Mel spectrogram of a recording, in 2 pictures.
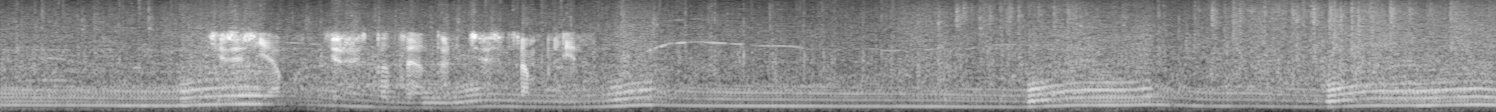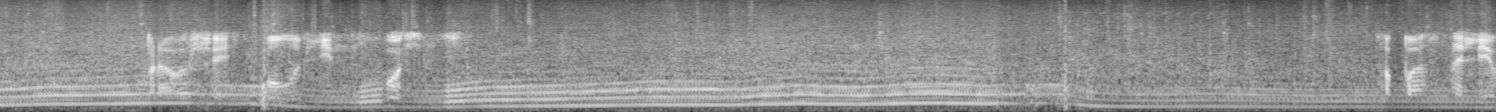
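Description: Gravel crunches and sprays under tyres.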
